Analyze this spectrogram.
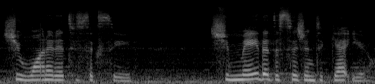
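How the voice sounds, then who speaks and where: An actress playing a composed, caring and brave team psychologist in a video game, explaining things in a reassuring manner. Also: female voice, mid-range voice, moderate pace, a little mellow, natural voice. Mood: consoling. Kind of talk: dramatic video game acting. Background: music.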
